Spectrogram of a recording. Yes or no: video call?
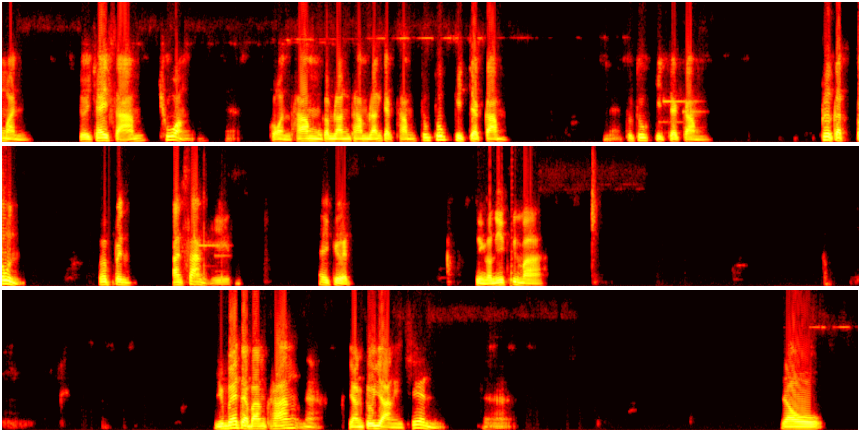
yes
